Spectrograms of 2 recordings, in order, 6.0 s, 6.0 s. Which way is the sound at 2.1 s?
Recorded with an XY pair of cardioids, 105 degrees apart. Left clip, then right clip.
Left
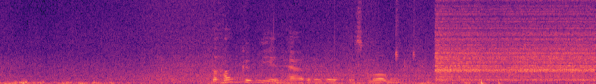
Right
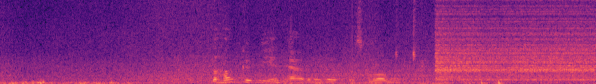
10° left.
